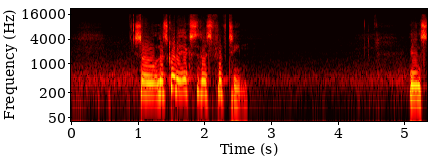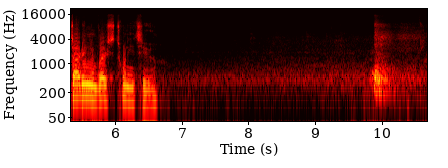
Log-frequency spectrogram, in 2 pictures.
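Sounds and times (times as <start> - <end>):
speech: 1.0 - 2.8, 5.1 - 6.7
person sneezing: 9.8 - 10.4.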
